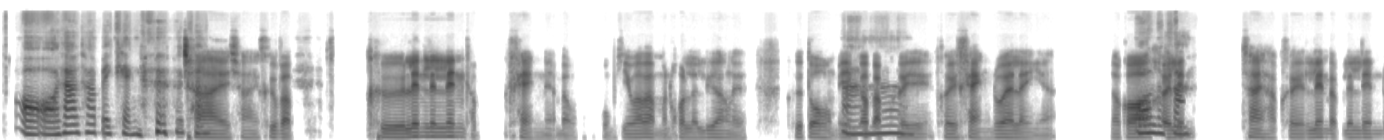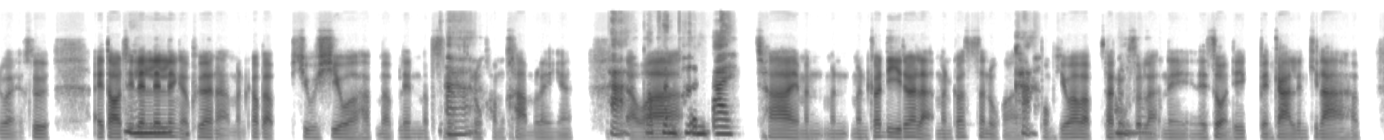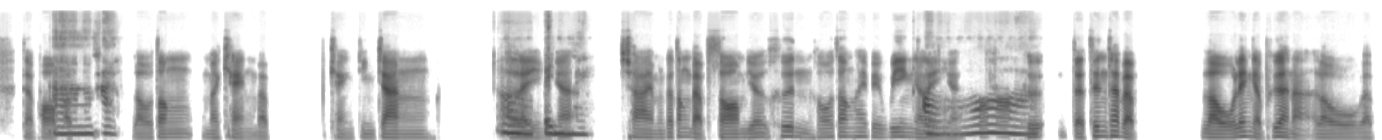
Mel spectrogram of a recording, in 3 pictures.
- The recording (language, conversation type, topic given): Thai, unstructured, คุณคิดว่าการออกกำลังกายแบบไหนทำให้คุณมีความสุขที่สุด?
- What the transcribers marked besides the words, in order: tapping; laugh; other background noise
